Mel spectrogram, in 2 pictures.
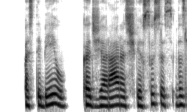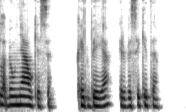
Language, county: Lithuanian, Vilnius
